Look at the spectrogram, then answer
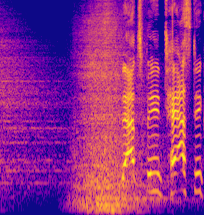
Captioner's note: air whooshing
